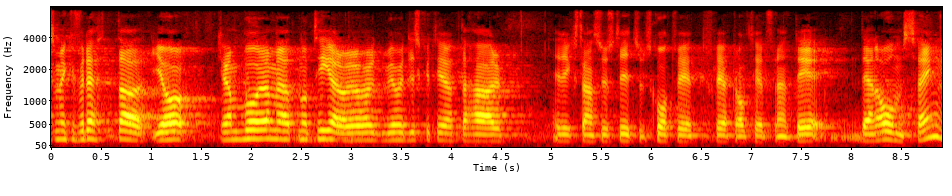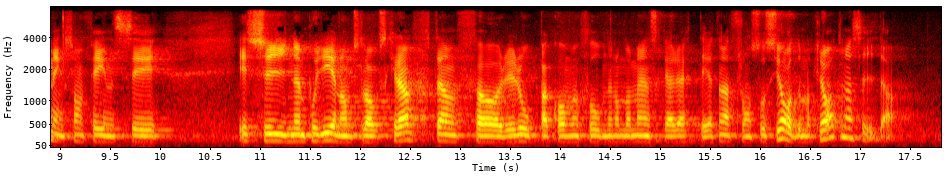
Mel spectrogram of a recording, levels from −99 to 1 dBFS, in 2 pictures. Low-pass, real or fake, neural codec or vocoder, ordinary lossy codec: 7.2 kHz; real; none; none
